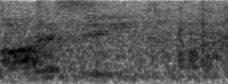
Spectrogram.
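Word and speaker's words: OHDSI: It's called Observational Health Data Sciences and Informatics, which we pronounce the Odyssey.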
